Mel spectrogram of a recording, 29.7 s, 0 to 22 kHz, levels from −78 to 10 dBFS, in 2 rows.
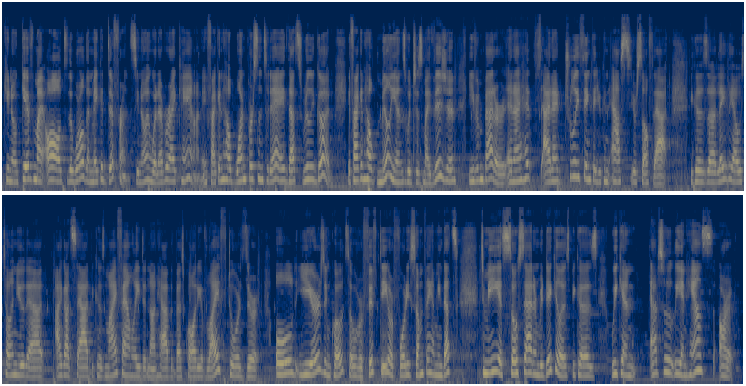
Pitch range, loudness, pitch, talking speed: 205-255 Hz, -25 LUFS, 230 Hz, 205 wpm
